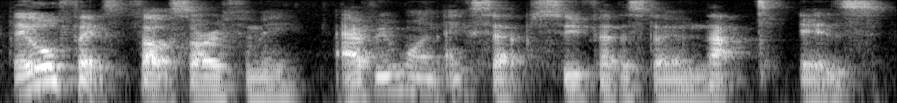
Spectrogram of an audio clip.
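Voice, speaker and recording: A man reading a children's story aloud as narrator, with lively, expressive storytelling. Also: sits low, moderate pace.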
